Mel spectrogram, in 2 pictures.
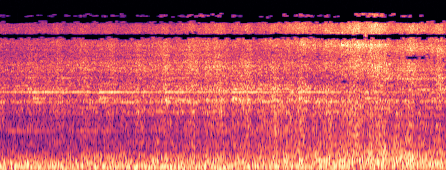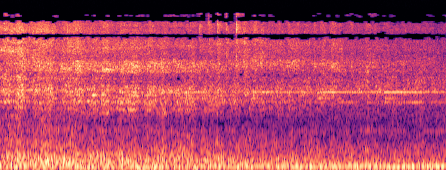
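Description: A train rolling by: a steady, loud low rumble with the noise of wheels on the rails.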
